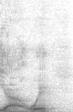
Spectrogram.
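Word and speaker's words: Yahweh: 'Yung Adonay naman, Panginoon ibig sabihin opo kinuha yung mga patinig o tunog patinig din ng Adon inilagay doun sa YHWH kaya eventually yun yung universally accepted na pronunciation eh Yahwe dahil nga isinal naman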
